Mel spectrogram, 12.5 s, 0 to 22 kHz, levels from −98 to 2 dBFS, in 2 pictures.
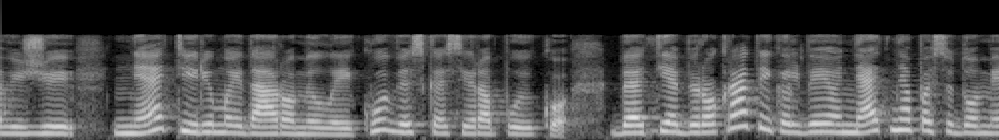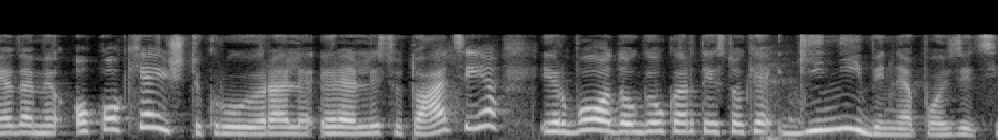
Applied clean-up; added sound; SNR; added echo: none; none; none; none.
